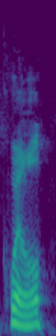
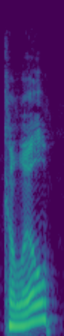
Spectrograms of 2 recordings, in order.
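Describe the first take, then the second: First: The name sounds like the word quill. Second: The name sounds like Khalil. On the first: The speaker calls it right. "So his name is Quill" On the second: The speaker calls it wrong. "I've been pr- pronouncing it wrong this entire time because I was like Khalil"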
